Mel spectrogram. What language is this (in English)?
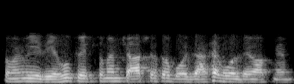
Hindi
